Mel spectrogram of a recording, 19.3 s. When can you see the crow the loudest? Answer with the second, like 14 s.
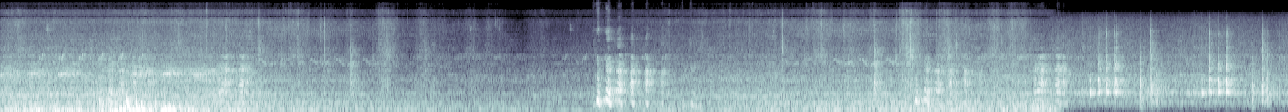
2 s.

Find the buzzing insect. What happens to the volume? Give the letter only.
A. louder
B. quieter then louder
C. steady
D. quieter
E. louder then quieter
B.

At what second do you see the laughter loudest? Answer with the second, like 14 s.
9 s.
